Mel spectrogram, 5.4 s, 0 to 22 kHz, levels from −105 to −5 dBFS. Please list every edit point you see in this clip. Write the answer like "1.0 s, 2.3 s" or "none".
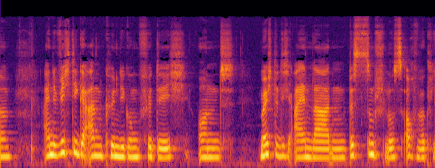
none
